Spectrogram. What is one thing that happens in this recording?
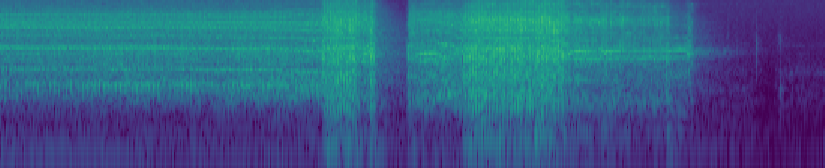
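A cordless drill whines steadily as it bores into metal.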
